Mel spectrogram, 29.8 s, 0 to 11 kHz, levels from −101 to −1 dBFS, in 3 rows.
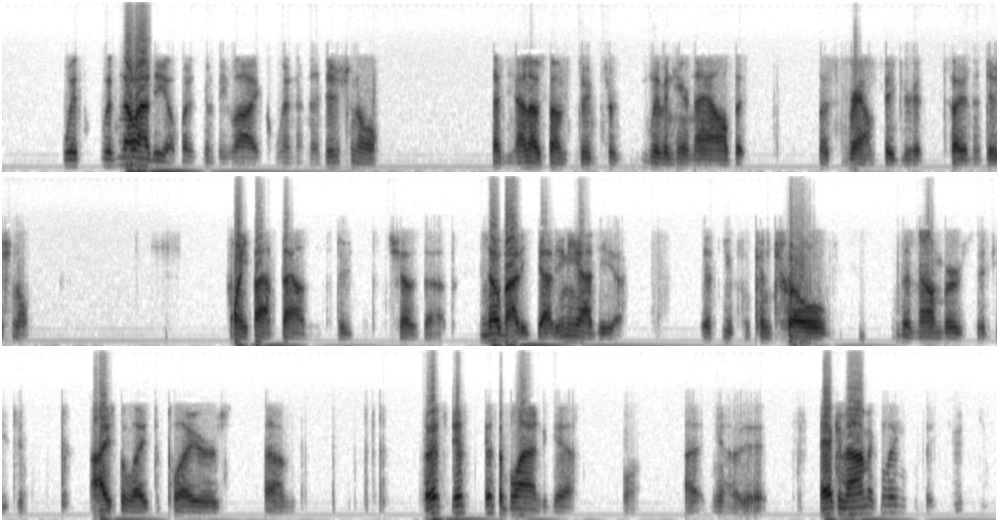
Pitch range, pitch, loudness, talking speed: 100-115 Hz, 115 Hz, -20 LUFS, 125 wpm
